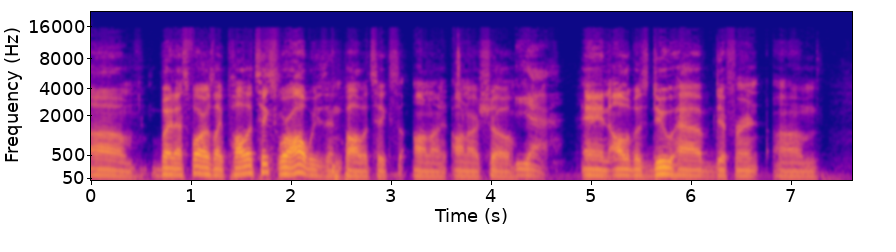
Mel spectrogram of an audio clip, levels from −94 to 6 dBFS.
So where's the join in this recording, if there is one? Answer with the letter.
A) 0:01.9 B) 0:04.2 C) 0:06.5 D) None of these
D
